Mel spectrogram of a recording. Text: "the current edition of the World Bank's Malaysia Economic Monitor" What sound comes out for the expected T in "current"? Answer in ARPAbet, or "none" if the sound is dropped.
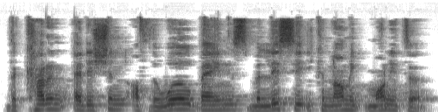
T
